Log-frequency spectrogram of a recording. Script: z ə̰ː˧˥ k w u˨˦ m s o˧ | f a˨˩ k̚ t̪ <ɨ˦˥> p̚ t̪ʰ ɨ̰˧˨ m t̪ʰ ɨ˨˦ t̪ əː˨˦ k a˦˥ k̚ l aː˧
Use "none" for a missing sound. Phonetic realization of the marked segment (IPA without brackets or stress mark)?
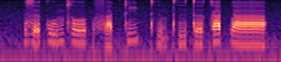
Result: i˦˥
